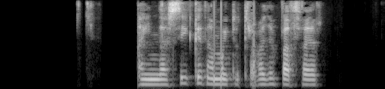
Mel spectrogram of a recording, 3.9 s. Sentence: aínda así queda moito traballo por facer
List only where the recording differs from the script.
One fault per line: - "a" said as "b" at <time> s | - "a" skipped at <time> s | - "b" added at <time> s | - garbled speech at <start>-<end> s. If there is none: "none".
- "por" skipped at 2.7 s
